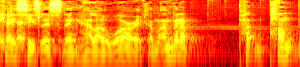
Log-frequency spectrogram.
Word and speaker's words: Warwick: Warwick. For all you Americans out there, do not pronounce Warwick. the W.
